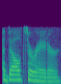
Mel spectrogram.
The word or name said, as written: adulterator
